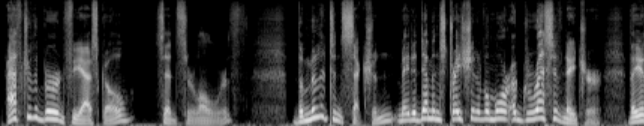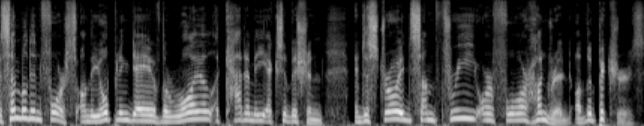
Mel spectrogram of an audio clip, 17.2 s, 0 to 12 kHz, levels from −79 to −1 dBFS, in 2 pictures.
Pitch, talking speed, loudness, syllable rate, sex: 155 Hz, 145 wpm, -18 LUFS, 4.6 syllables/s, male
